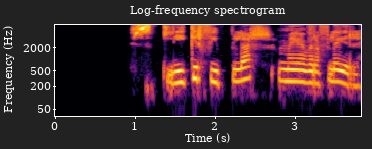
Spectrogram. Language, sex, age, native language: Icelandic, female, 9, Icelandic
